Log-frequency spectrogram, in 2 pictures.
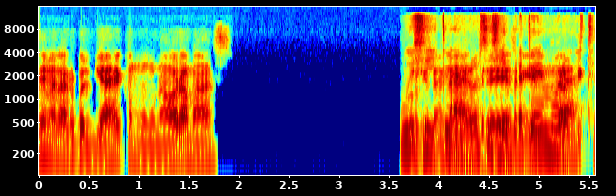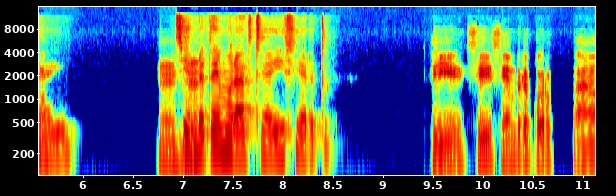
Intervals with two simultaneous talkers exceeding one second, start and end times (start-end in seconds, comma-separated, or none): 3.6-5.7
